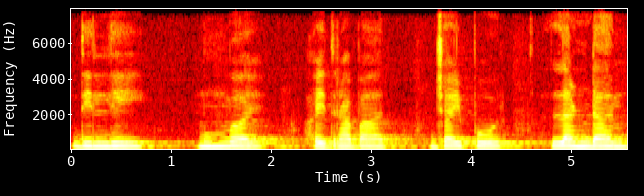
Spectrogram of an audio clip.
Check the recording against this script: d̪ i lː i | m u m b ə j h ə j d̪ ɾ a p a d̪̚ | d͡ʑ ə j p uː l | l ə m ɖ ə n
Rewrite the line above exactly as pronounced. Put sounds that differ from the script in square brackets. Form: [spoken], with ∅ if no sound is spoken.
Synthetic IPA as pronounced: d̪ i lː i | m u m b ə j h ə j d̪ ɾ a [b] a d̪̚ | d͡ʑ ə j p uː [ɾ] | l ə [ɳ] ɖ ə n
